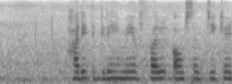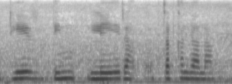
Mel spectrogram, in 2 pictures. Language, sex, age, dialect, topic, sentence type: Bhojpuri, female, 31-35, Western, agriculture, statement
